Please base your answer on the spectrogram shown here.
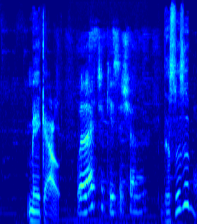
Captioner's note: soundbite of archived recording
